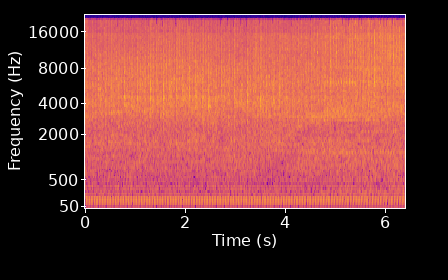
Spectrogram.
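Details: Ford 600 tractor after work on the tractor, started with a little choke in the morning: even, low thumping idle about three and a half beats a second, steady and unbroken; healthy.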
